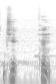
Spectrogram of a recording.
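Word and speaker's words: 十分: Jubun, ça veut dire suffisamment, mais ici elle dit bien jupun, donc 10 minutes.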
